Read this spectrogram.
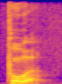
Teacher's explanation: the tongue glides from uh back half close to center half open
